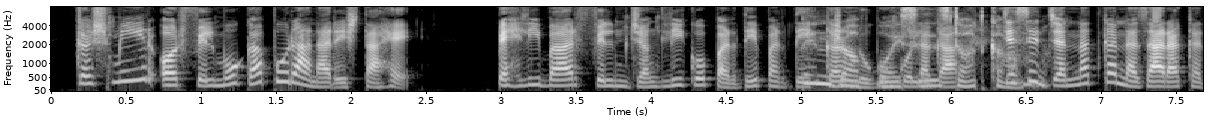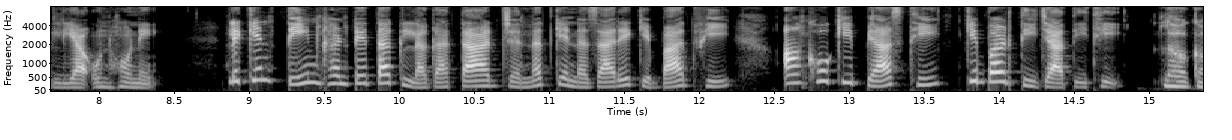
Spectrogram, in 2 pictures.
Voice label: Urdu

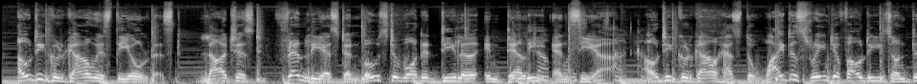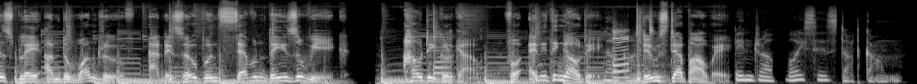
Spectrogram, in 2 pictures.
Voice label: English

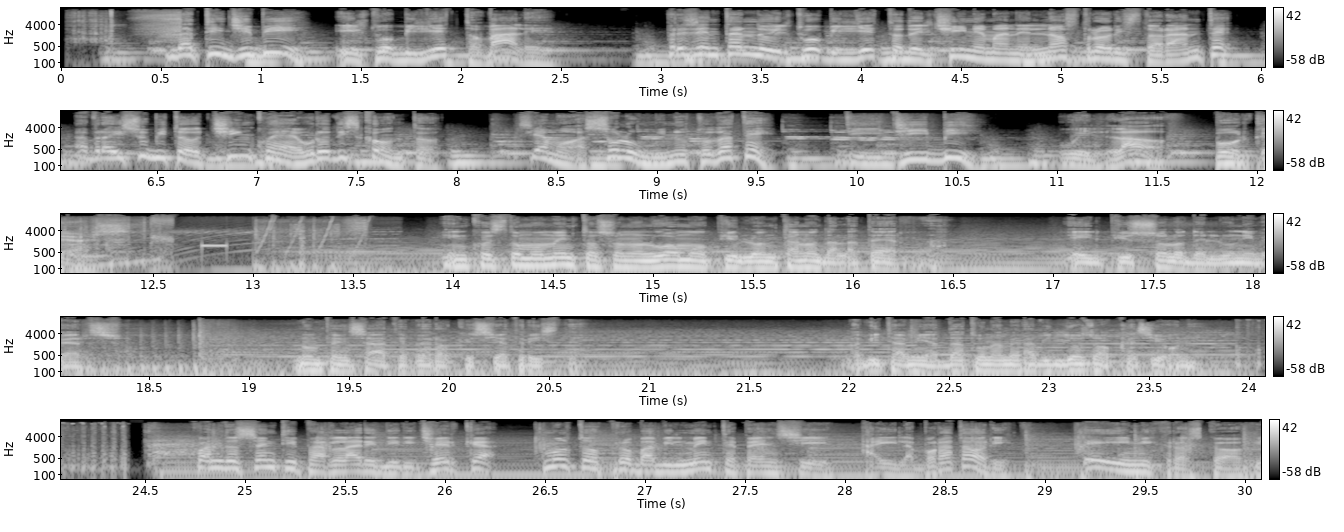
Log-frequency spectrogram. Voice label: Italian

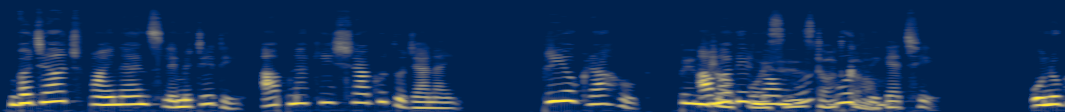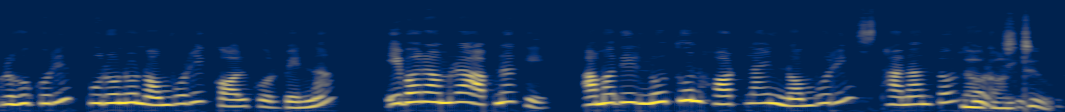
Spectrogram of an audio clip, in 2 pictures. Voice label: Bengali

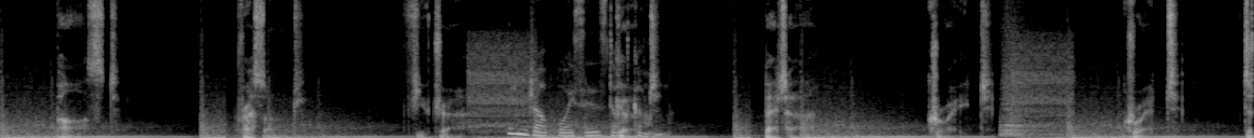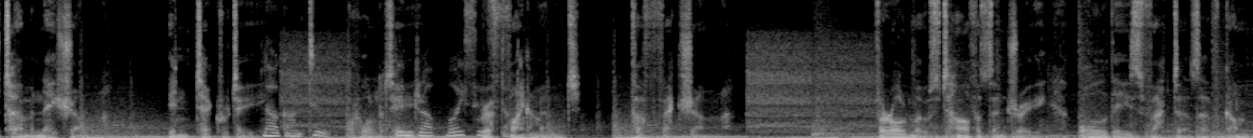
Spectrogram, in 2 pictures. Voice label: English

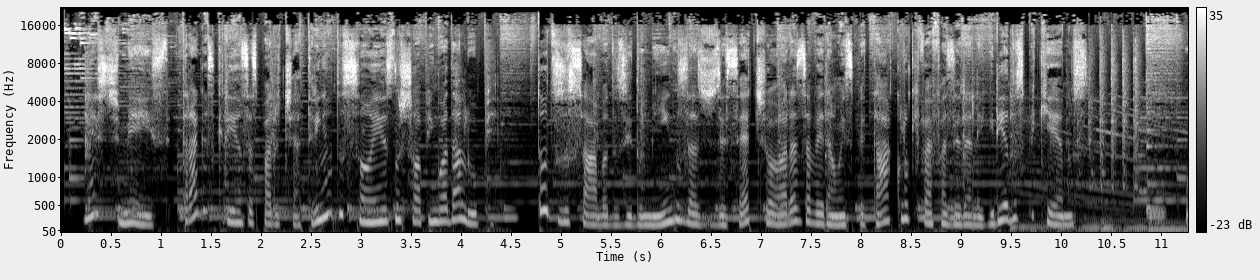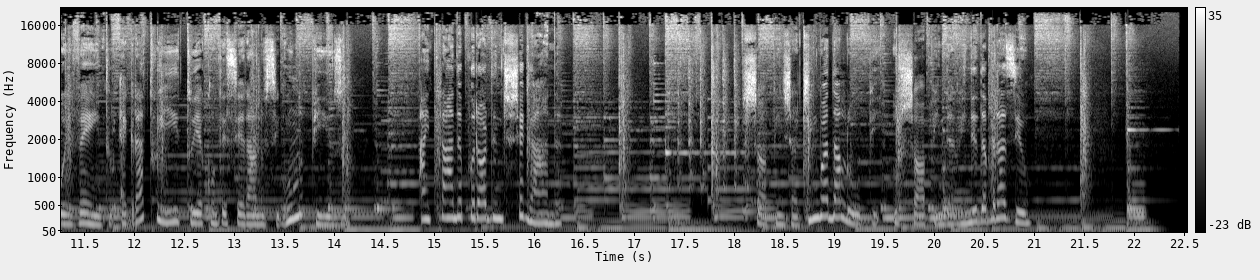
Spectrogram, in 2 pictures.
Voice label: Portuguese

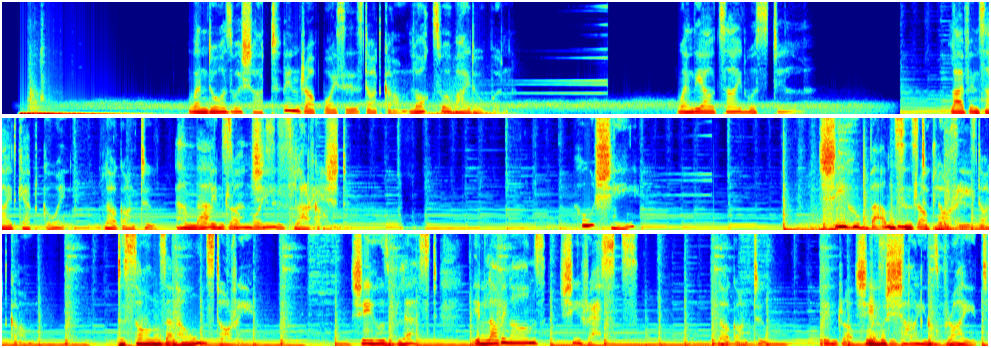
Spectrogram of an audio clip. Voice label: English

